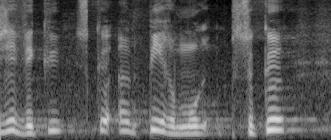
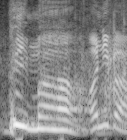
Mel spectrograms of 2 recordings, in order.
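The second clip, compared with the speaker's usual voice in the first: loud, high yell of Bima; a crowd telling the artist to go away in Lingala; shouted Bima; 5 semitones higher, 9 dB louder than usual. Retold or imitated. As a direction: chase the performer off. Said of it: "On te fait".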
